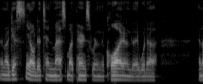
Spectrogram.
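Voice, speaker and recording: A man's fairly low voice with an Australian accent at a very fast pace, in a dry, close sound with no echo and a quiet background. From Australia, Sydney. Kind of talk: casual interview. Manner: halting.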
